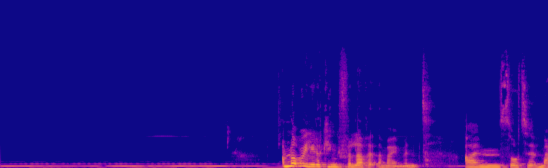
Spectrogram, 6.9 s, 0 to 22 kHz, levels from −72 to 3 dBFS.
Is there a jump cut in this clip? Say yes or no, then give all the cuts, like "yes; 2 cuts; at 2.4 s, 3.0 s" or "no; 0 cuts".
yes; 1 cut; at 3.5 s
